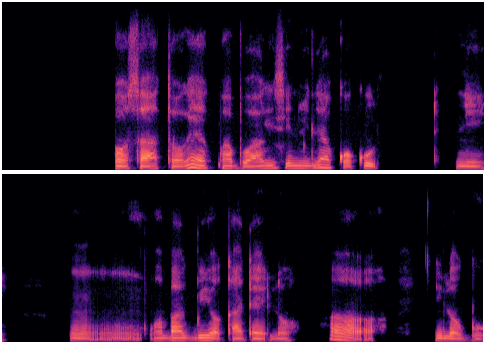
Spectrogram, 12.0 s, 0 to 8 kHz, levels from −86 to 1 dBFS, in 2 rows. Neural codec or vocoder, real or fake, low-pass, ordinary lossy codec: none; real; 7.2 kHz; Opus, 24 kbps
